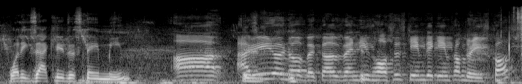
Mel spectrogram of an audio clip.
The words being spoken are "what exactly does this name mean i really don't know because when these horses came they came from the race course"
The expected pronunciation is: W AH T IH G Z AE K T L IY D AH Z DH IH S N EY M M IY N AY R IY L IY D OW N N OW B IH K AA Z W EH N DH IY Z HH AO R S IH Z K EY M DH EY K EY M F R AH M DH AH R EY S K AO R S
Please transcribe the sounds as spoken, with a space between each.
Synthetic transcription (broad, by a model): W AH T IH G Z AE K T L IY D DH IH S N EY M M IY N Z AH IY D OW N N OW B IH K AA Z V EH N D IY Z HH AO S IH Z K EY M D EY K EY M F R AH M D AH R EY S K AO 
